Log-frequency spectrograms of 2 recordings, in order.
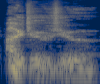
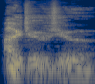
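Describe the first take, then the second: First: It is said in a deep, demonic voice. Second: The same.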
